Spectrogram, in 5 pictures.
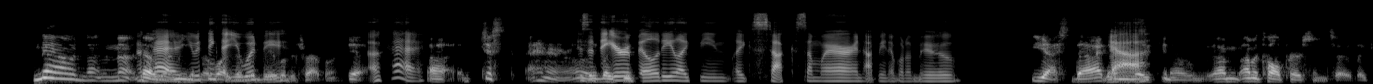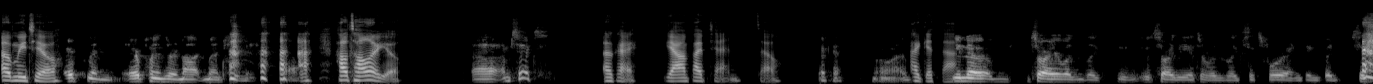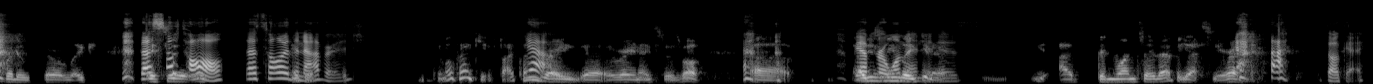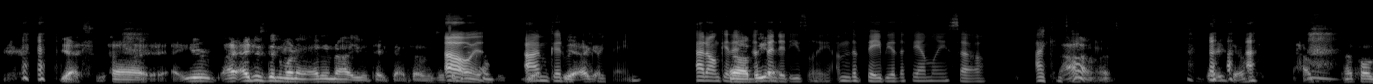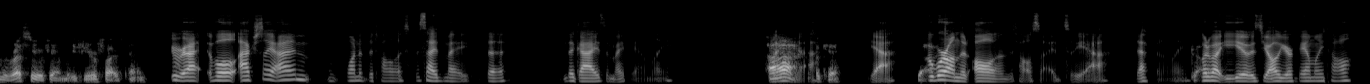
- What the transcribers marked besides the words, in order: "irritability" said as "irrability"; laugh; chuckle; other background noise; chuckle; chuckle; laugh
- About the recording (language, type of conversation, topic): English, unstructured, What makes a place feel special or memorable to you?
- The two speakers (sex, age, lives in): female, 35-39, United States; male, 35-39, United States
